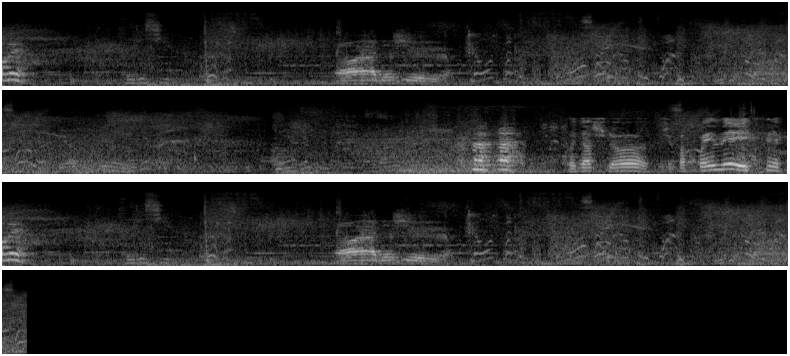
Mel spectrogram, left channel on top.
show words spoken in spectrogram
Ouais, bien sûr. Redash là, j'ai pas trop aimé.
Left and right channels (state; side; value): drops out; right; at 8.2 s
